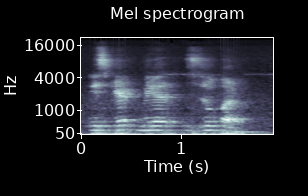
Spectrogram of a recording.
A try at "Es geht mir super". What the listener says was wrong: इस तो नहीं बोल रहे हो ना, एस बोल रहे हो ना।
